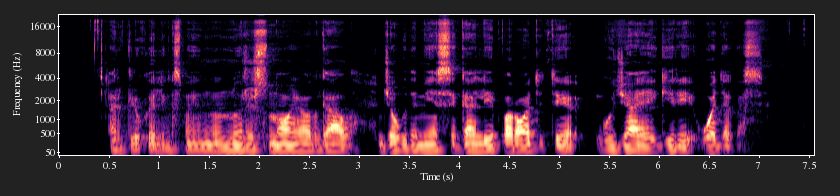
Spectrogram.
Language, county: Lithuanian, Vilnius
